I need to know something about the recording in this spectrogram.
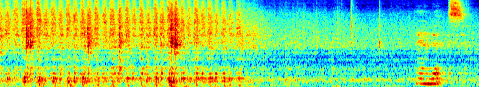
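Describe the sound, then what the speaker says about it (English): Vinyl stencil being rubbed firmly down onto a glass casserole dish, a steady scratchy rasping that runs in quick repeated strokes for several seconds, then stops and leaves quieter handling noises. "I've got a piece right here that didn't stick, so I'm going to lay it back down and just give it some more rub."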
